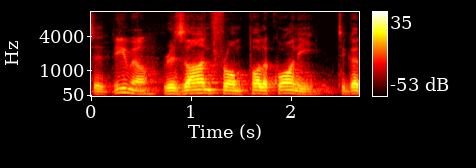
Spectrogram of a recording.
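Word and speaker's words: Eymael: Now, the manager, Luke Email, how do you pronounce it? Email.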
